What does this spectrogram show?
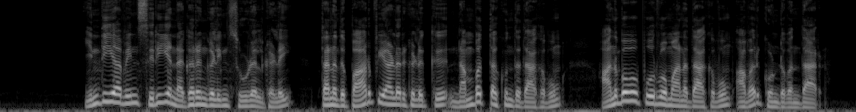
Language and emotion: Tamil, neutral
